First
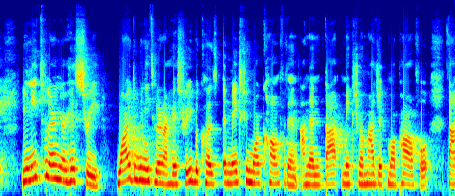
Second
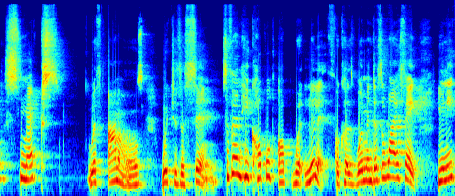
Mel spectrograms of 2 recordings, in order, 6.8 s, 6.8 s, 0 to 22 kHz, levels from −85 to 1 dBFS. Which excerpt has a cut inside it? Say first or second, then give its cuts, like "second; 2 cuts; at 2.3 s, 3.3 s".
second; 2 cuts; at 3.2 s, 5.0 s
